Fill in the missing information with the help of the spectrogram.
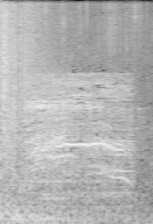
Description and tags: This is a sound that I mixed two other sounds together:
